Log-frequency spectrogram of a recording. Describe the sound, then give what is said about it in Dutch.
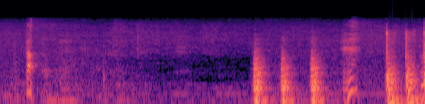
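A single knock on a rocket hull, a long quiet pause, then a loud series of about six knocks in an uneven rhythm toward the end, knocking back in reply. “Ik klop terug.”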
